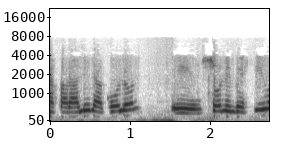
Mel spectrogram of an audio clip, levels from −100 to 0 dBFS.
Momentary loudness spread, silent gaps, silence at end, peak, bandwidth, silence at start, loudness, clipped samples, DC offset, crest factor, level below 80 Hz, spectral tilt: 4 LU; none; 0 s; -10 dBFS; 5.8 kHz; 0 s; -24 LUFS; under 0.1%; under 0.1%; 14 dB; -46 dBFS; -3.5 dB/octave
